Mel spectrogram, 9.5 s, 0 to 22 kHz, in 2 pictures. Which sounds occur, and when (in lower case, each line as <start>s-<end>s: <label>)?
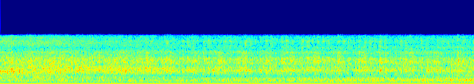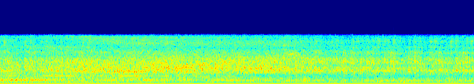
0.0s-9.4s: heavy engine (low frequency)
